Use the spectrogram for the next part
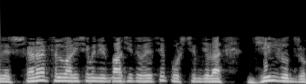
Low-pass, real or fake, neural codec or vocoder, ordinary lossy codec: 3.6 kHz; fake; vocoder, 44.1 kHz, 80 mel bands, Vocos; none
